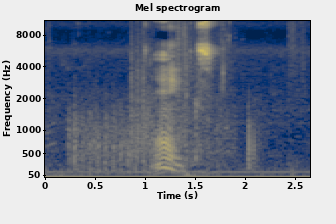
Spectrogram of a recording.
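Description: A game's smoke canister bursts with a short whoosh.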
